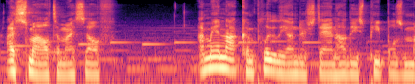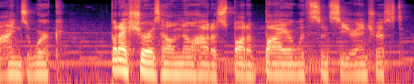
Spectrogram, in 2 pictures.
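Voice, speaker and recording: A man's voice: medium pitch, steady tone, fairly quick, fairly bright tone, soft background music. A man reading a horror visual novel aloud in first person, earnest and stumbling now and then over words. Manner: earnest, muttering inner monologue with slips. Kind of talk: first-person story narration.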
